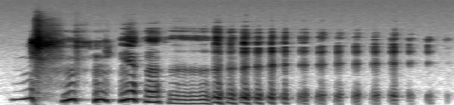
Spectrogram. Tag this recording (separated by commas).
Human voice, Laughter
